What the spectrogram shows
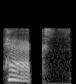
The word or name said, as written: hex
